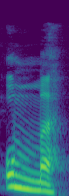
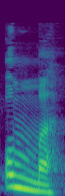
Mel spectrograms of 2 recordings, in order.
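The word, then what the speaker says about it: أمة: امت آخر میں یہ جو تائے گرد موجود ہے، اسی لیے اگر یہ امت اس کے آگے کوئی ورڈ نہ ہو تو عربی میں اس کو تلفظ کریں گے امہ.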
